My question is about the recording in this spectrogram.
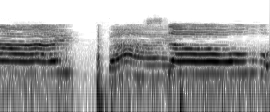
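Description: A young girl singing two short held notes, each sliding up in pitch at its start and then holding steady, with a brief break a little past halfway.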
